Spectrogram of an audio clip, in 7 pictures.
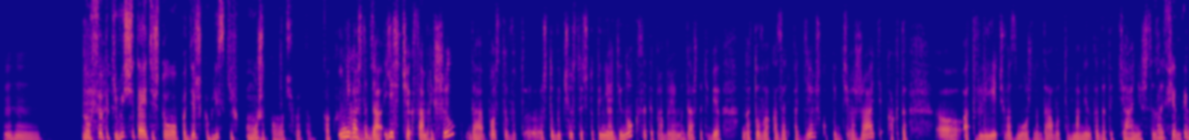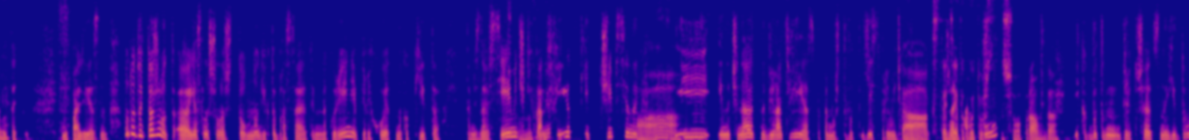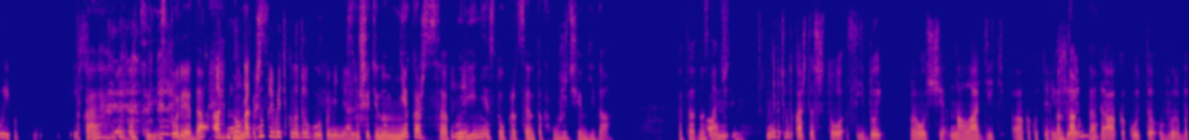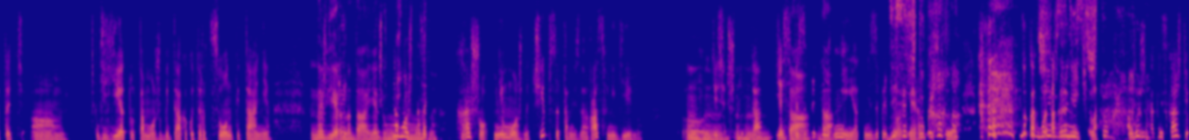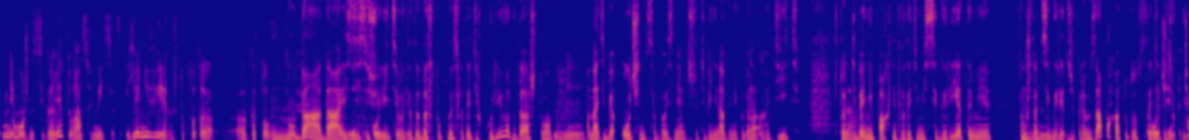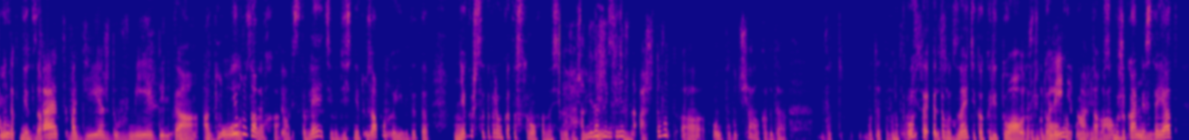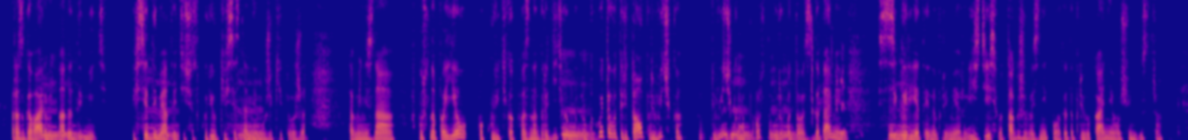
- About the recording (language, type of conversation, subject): Russian, unstructured, Почему так трудно убедить человека отказаться от вредных привычек?
- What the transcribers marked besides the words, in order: tapping; other background noise; unintelligible speech; laughing while speaking: "Такая"; other noise; laugh; chuckle; chuckle; tsk; gasp; alarm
